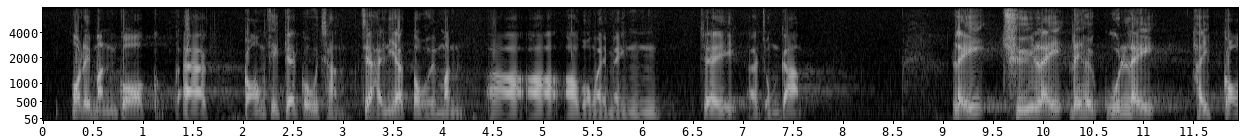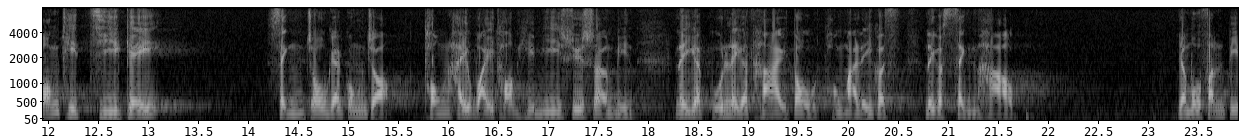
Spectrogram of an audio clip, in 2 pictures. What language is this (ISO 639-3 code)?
yue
